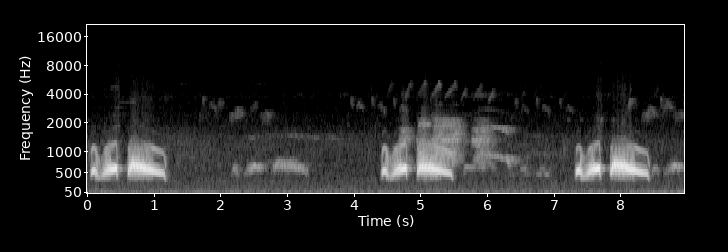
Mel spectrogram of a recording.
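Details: Spotted dove kept as a decoy bird, coaxed into cooing continuously, in the voice style locally called 'giọng thổ'. Loud mid-pitched coo phrases, each a short note then a longer falling note, come about every three seconds, with soft quieter notes between in otherwise silent surroundings.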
